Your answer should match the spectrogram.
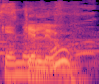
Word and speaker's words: Skelewu: Is that how you say it, really? – Yes, Skelewu.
